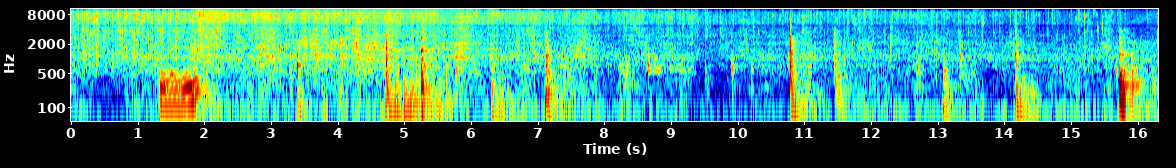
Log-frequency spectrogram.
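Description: Onion and garlic paste with spices frying in a pan for a bottle gourd curry, a steady broadband sizzle with occasional stirring clinks and scrapes, plus a brief voice near the start.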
